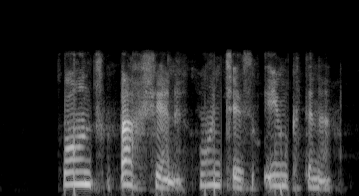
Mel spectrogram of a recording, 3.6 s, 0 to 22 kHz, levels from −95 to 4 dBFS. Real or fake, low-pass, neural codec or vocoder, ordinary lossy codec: fake; 7.2 kHz; vocoder, 44.1 kHz, 128 mel bands, Pupu-Vocoder; Opus, 24 kbps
